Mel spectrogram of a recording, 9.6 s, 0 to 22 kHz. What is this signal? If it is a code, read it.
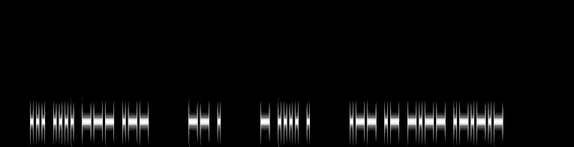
Morse code, heard as a keyed tone, about 25 wpm, 700 Hz. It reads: SHOW ME THE WAY.
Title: 2x Word-Spacing - Sentences from Top 200 Words - 25wpm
